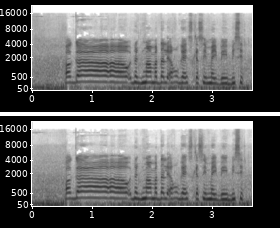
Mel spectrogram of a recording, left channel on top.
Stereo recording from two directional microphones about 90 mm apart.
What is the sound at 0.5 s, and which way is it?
Speech, 25° right (ahead or behind).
